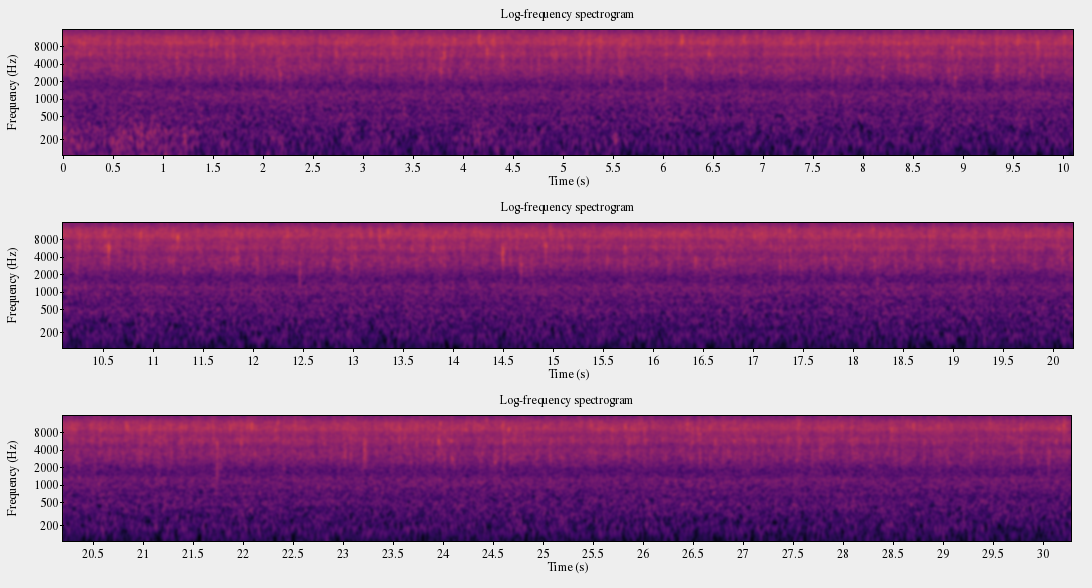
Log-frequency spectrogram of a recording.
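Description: Steady rain, a dense even hiss with faint scattered drop ticks, with the tail of a low thunder rumble dying away in the first second.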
